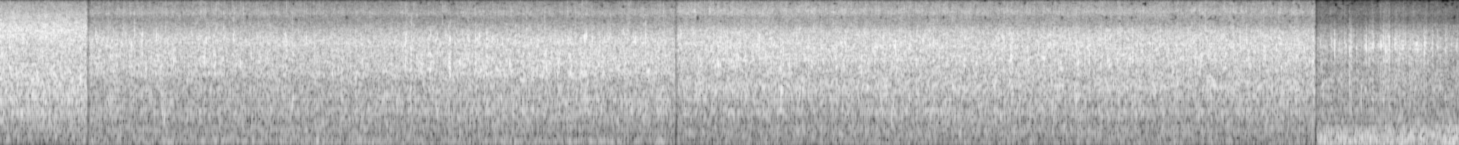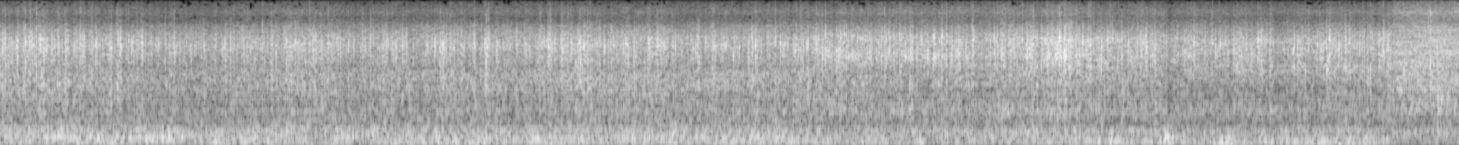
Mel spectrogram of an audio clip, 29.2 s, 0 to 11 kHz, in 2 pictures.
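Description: Heavy rain and floodwater rushing down a street in a steady hiss. About 13 seconds in it turns louder and deeper, with a low rumble under the rain.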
